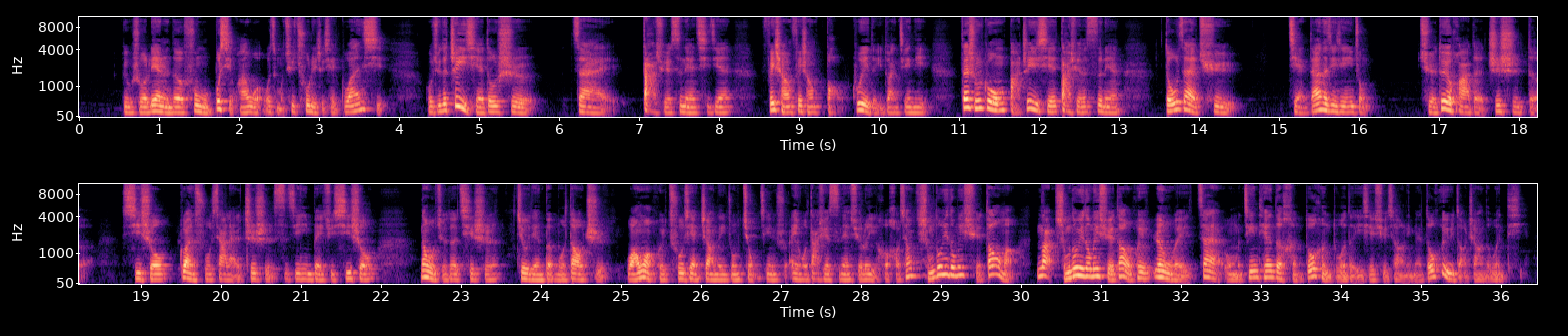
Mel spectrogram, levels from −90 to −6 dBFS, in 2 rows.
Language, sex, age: Chinese, male, 20-39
